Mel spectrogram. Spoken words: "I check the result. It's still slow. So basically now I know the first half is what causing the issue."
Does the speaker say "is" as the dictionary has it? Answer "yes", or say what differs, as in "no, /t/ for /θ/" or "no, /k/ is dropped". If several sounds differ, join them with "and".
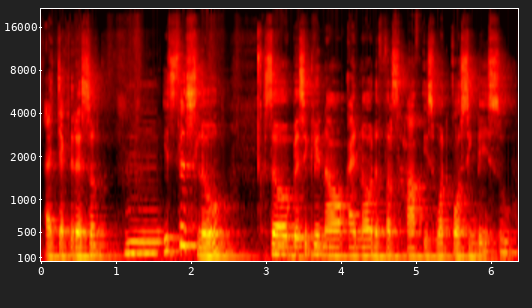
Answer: no, /s/ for /z/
